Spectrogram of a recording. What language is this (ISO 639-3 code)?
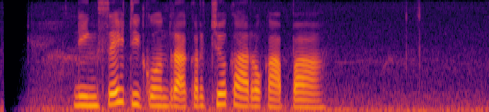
jav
